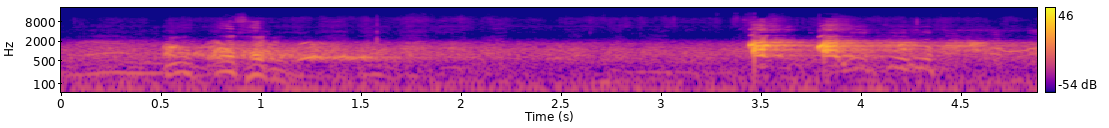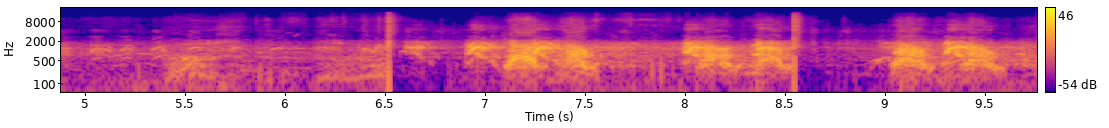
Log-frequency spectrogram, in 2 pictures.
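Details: Dog training at a dog school in December 2013; after quiet talk, a run of loud barks starts, then dense rapid barking with sharp claps or clicks toward the end.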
